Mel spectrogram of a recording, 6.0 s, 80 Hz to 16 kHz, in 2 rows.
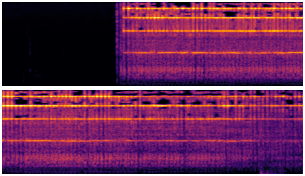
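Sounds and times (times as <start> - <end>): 
mechanical alarm clock dial spinning: 1.2 - 6.0
low thump: 5.6 - 5.9.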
